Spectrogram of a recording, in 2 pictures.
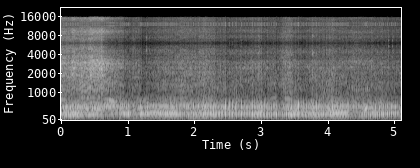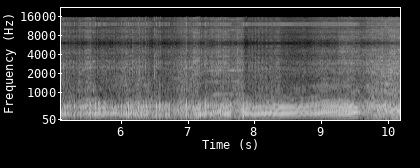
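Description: Enduro motorcycle engine heard from on the bike, revving up and down as it is ridden. About eight seconds in it climbs steadily in pitch, then drops back sharply near the end.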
